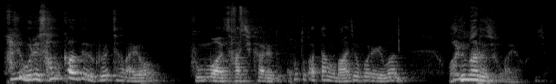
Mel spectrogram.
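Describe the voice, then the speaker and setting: A man's voice: high voice, expressive, quick pace, darkish tone. A male pastor giving a conversational sermon, asking the congregation questions as he goes. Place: church sanctuary. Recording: echoey church hall.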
